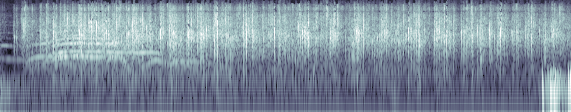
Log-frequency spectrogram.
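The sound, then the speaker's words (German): A crowd applauds steadily with dense, continuous clapping for several seconds, a few whistles rising briefly at the start and a low thump near the end, applause given in thanks to the audience's missionary in Malawi. “Gebt dir mal einen Applaus.”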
